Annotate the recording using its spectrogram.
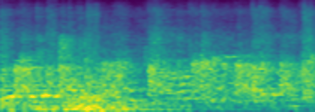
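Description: Audience applauding as the band's song stops.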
